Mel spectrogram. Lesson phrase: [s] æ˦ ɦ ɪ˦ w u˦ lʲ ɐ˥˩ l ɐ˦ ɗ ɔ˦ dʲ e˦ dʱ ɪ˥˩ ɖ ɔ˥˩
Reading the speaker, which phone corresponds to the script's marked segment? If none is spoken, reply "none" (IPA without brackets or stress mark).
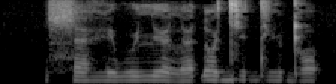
ɬ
